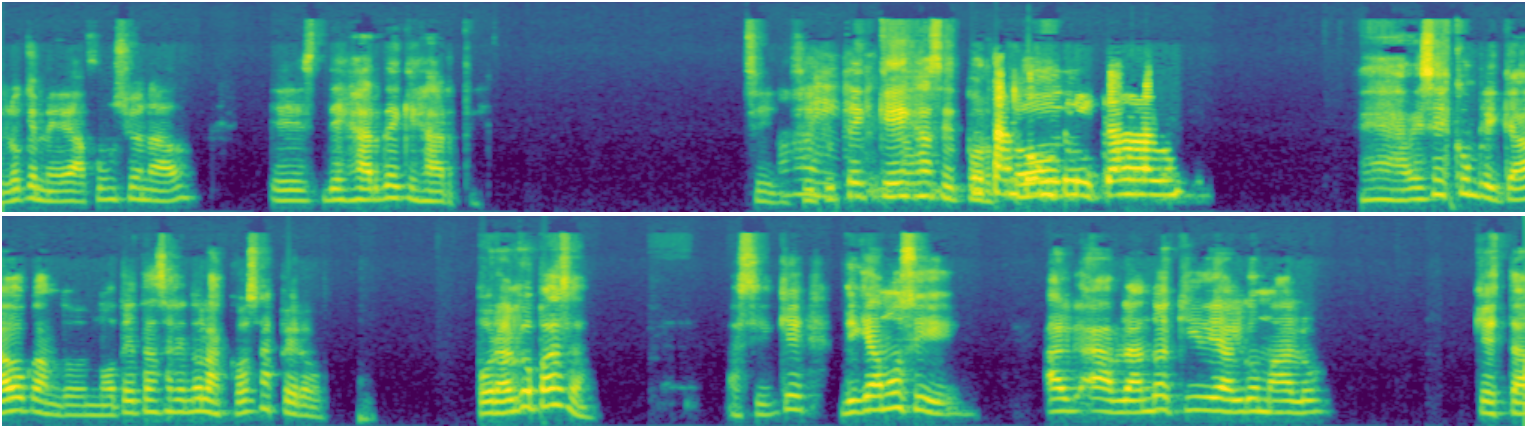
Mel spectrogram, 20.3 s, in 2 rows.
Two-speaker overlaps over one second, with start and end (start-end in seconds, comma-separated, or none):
5.2-7.3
